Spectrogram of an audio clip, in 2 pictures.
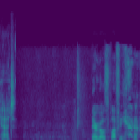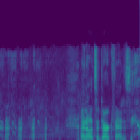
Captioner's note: chuckles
